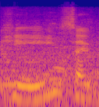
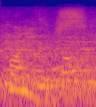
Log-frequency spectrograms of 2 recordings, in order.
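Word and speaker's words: Caius: way of spelling dor key so k y KW it became c a i u s cuse but it's still pronounced keys because his name was keys and he's holding a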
